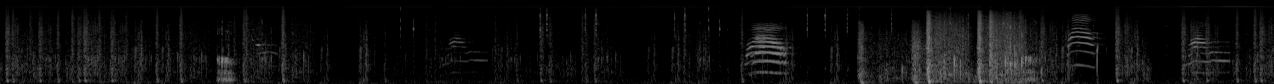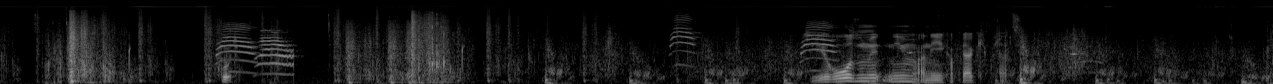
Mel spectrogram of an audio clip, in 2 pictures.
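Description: Cats in Minecraft meow repeatedly in short, high bursts scattered through the scene, some overlapping, mixed with clip-clop footsteps and game ambience.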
